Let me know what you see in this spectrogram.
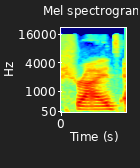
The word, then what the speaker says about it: Schreids: You can find me on Twitter at Shrides, S-C-H-R-E-I-D-S. – Screeds. – Screeds. – Sorry. – Exactly. It's okay. I've been pronouncing my name wrong this whole time.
